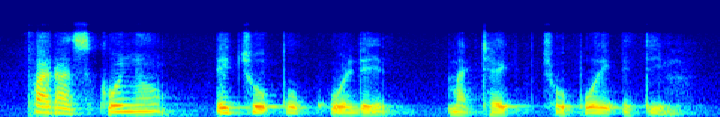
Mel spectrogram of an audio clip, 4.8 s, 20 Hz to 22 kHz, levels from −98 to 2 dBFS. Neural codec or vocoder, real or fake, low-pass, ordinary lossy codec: codec, 16 kHz, 0.5 kbps, FunCodec, trained on Chinese and English, 25 frames a second; fake; 7.2 kHz; Opus, 32 kbps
